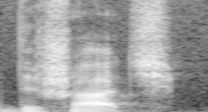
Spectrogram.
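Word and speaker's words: дышать: polskim czyli gdy szadź Zwróć uwagę na to że akcent pada na ostatnią samogłoskę dychać powiedzmy jeszcze paru przymiotnikach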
